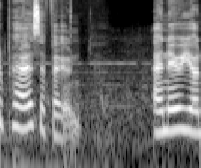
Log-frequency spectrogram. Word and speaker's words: Persephone: Wait, Persephone? That's how you say it. I always say Persephone.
